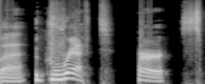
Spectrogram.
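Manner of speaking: ordinary delivery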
